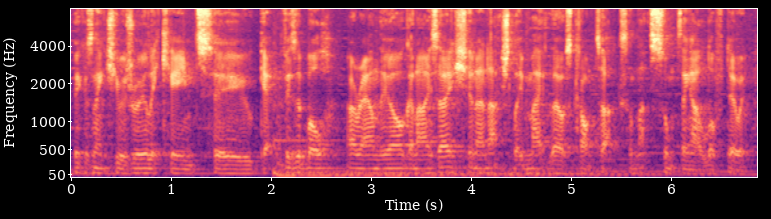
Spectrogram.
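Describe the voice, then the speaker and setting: A man's voice: extremely low pitch, flat delivery, a little fast. A middle-aged man with a Yorkshire accent, a healthcare executive giving frank, reflective answers in an interview. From Yorkshire, England. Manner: frank, plain-spoken, reflective. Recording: roomy room with music underneath.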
